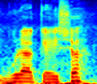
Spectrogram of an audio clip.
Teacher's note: এখানে বিসর্গ যেহেতু আছে এই জন্য আমরা উষ্ম ছাড়লাম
